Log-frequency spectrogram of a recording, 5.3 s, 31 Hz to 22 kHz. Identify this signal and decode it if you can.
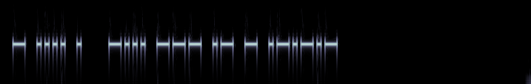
Morse code, heard as a keyed tone, about 30 wpm, 700 Hz. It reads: THE BOAT.
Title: Sentences from Top 1000 Words - Review Part 4 - 30wpm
